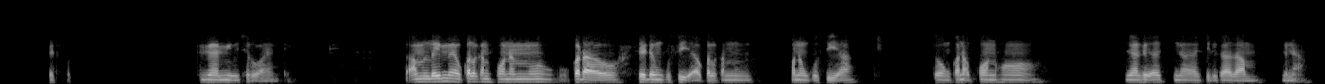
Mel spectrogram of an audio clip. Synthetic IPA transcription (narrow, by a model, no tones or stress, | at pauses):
ɛʈʰ | mɛamĩut͡ʃʰɾwaɛnt̪ɛ | t̪ɔ̰ʔamləjmɛɔkalkanpʰɔnɛm̰kaɖaʔseɖəmkusijʔaɔkalkan | pʰɔnɛmkusijaʔa | t̪ɔɔkanaʔpʰɔnɦɔ̃ | ɲaləjʔaat͡ʃilkad̪am | mɛna̰ʔa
